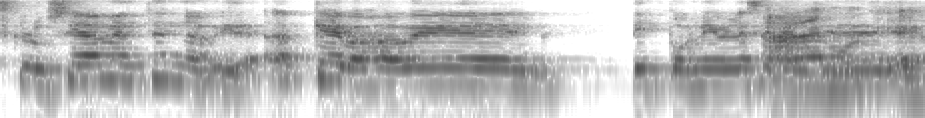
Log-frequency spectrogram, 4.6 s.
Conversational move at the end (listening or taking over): taking over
